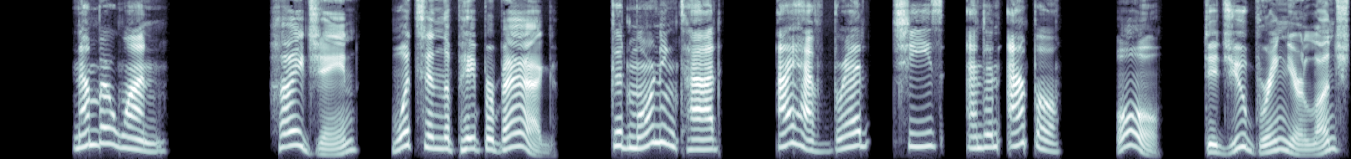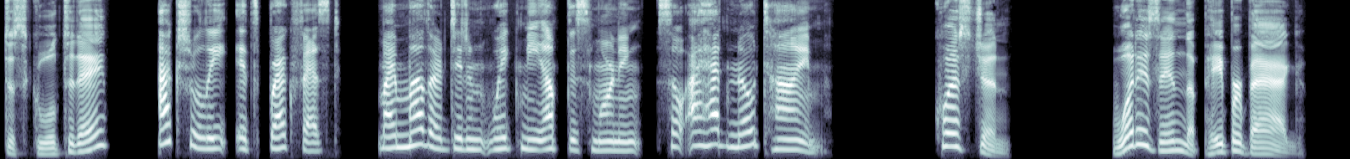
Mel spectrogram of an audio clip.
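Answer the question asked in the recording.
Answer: Bread, cheese, and an apple (her breakfast)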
